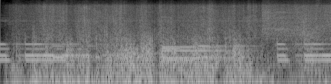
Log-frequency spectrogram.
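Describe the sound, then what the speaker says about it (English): Steady, loud wind roars and rumbles outdoors through an old windmill overhead, with a continuous low buffeting and a faint tonal hum running through it. "as you can hear the wind"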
